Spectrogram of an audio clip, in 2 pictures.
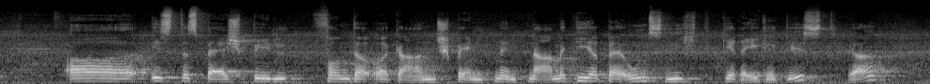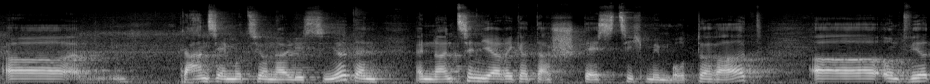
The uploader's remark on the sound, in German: Diese Vorlesung wurde von Studierenden aufgenommen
